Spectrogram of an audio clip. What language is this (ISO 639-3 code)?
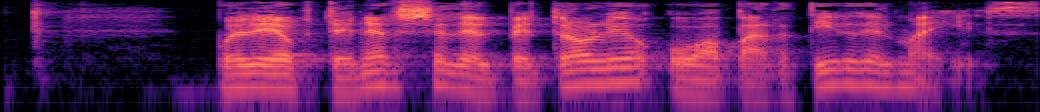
spa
